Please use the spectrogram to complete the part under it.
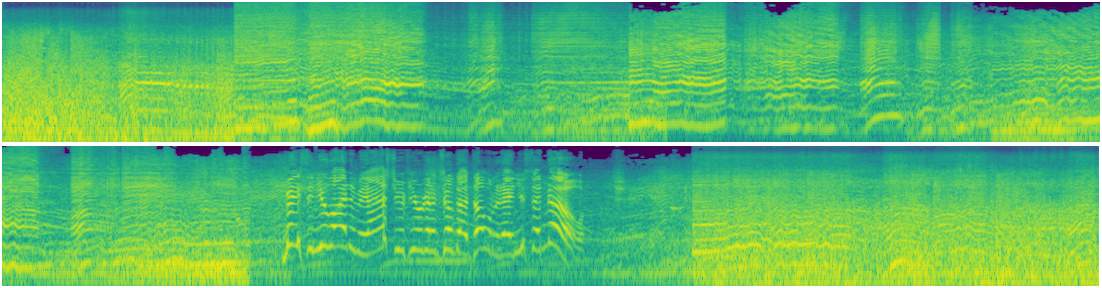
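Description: A motocross bike engine roars and revs up close.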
